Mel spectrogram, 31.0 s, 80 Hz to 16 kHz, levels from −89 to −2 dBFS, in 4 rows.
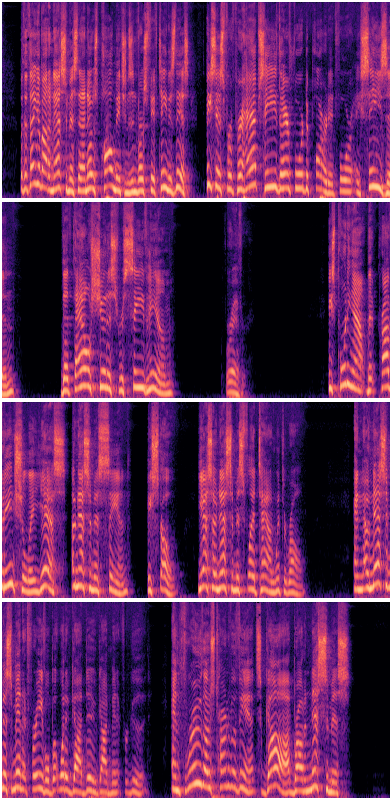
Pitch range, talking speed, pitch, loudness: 185-270 Hz, 140 wpm, 230 Hz, -17 LUFS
